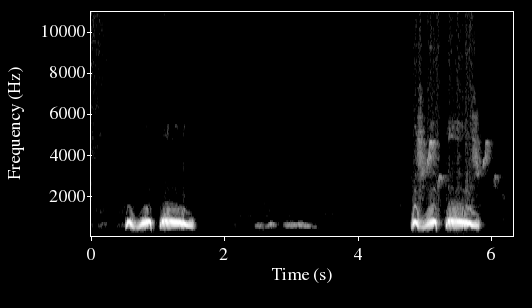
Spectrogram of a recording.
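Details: Spotted dove calls used to lure wild doves: a two-part cooing phrase of a short wavering coo and a longer, steadier coo. Faint soft notes follow, then the phrase repeats after about four seconds.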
